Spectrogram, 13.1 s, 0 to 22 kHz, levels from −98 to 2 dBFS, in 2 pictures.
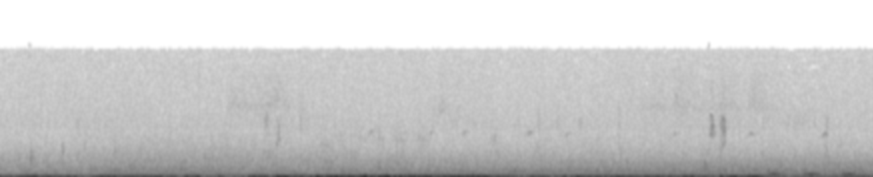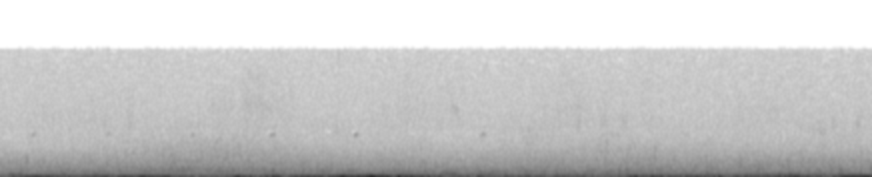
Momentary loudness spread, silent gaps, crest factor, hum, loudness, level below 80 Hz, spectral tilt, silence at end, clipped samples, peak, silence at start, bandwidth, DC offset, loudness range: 10 LU; none; 22 dB; none; -29 LUFS; -30 dBFS; -8.5 dB/octave; 0 s; under 0.1%; -4 dBFS; 0 s; 10 kHz; under 0.1%; 5 LU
